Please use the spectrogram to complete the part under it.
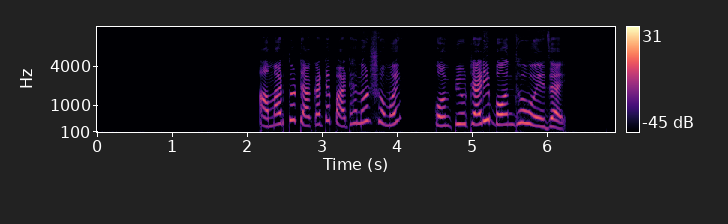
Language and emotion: Bengali, sad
